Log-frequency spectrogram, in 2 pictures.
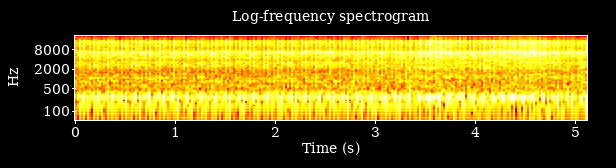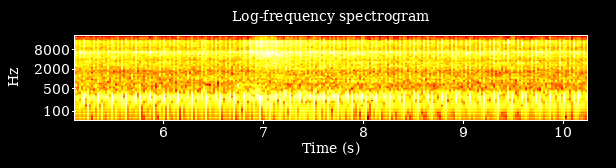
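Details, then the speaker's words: Jacobsen Chief 800 garden tractor under restoration: single-cylinder engine chugging at idle, speed sagging and surging; owner concludes the carb needs adjusting. "But it runs. Okay, so we learned a few things here. The carb needs adjusted."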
